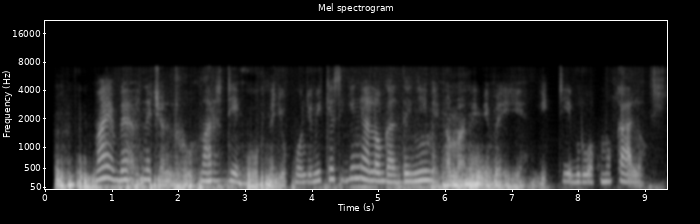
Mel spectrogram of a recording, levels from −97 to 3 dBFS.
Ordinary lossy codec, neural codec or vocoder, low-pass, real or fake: none; codec, 16 kHz, 1 kbps, X-Codec, WavLM features, trained on Multilingual LibriSpeech; 7.2 kHz; fake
